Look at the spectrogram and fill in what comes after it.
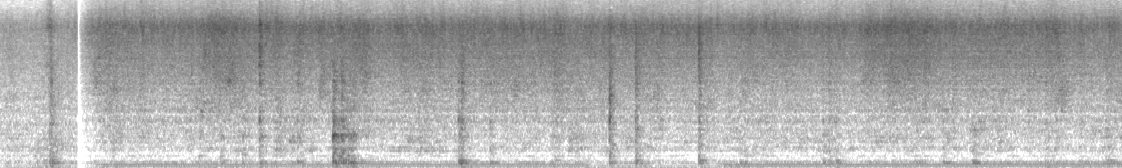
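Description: Ground meat, hot dog, carrots and peas sizzling in a frying pan while a wooden spatula stirs them, with several short knocks of the spatula against the pan.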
